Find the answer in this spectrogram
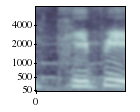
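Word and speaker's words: tipi: इसका actual pronunciation थीपी है, बट अब इंग्लिश में हम उसे टीपी कहते.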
